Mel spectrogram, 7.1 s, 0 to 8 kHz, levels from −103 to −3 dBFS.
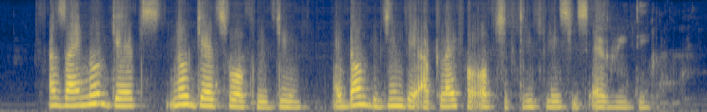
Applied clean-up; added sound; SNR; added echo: neural separator model SepFormer DNS4.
